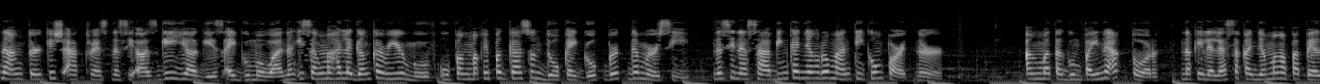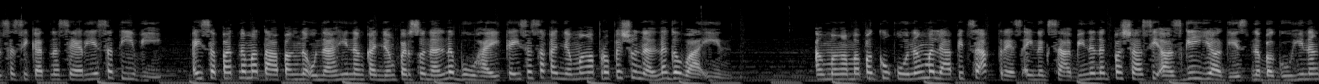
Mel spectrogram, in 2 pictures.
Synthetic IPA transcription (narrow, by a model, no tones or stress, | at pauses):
nɐʔɐŋt̪ɛɹkɪʃʔak̚t̪ɾɛsnɐsɪʔasɡɛjjɐɡɪsɐjɡʊmɐwanɐŋʔɪsaŋmɐɦɐlɐɡaŋkɐɾiɹmuvʔuːpɐŋmɐkɪpɐɡ̚kaːsʊnd̪o̞kɐjɡok̚bɛɹk̚d̪ɐmɛɹsinɐsɪnaːsaːbɪŋkɐɲaŋɾomant̪ɪkoŋpaɹt̪̚nɛɹ | ʔɐŋmɐt̪ɐɡʊmpajnɐʔɐk̚t̪o̞ɾnɐkɪlɐlasɐkɐɲːaŋmɐŋapɐpɛlsɐsɪkat̪̚nɐsɛɾjɛsɐt̪iːvi | ʔɐjsɐpat̪̚nɐmɐt̪aːpɐŋnɐʔʊnaːɦɪnɐŋkɐɲːaŋpɛɾsonalnɐbuːɦɐjkɐʔɪsasɐkɐɲːaŋmɐŋapɾofɛʃonalnɐɡɐwaːʔɪn | ʔɐŋmɐŋamɐpɐɡ̚kʊkuːnɐŋmɐlaːpɪt̪̚sɐʔɐk̚t̪ɾɛsʔɐjnɐɡsaːbɪnɐnɐɡ̚pɐʃasɪʔasɡɛjːɐɡɪsnɐbɐɡuːɦɪnɐŋ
